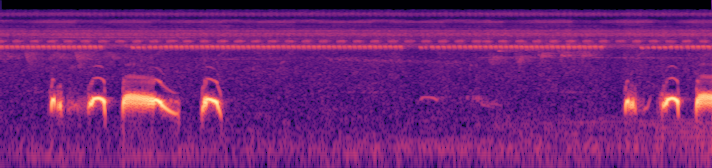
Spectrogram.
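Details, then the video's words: Zebra dove cooing in the afternoon as a lure for wild doves: two short notes, a long purring coo and a final clipped note, then a pause before the phrase starts again, over a faint steady whine. "SUARA BURUNG TEKUKUR MANGGUNG DI SORE HARI"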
